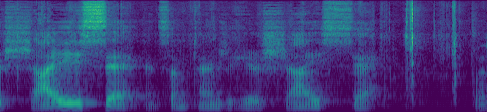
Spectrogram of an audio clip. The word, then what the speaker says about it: Scheiße: But the common one is, the word for shit is Scheiße, and it's pronounced Scheiße.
